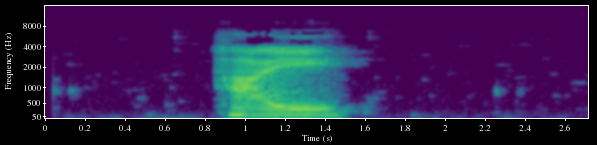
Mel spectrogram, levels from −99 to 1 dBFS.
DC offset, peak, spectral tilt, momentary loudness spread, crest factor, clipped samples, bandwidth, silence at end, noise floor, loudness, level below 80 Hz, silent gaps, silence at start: under 0.1%; -2 dBFS; -6 dB/octave; 19 LU; 22 dB; under 0.1%; 7.2 kHz; 1.2 s; -71 dBFS; -17 LUFS; -52 dBFS; none; 0.85 s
